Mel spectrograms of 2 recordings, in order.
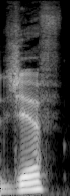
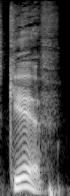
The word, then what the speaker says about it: GIF: like no dude it's GIF he's like oh Where Are You Gonna Write a graph good Lord comes out and tells me it's pronounced with a J I will tell him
